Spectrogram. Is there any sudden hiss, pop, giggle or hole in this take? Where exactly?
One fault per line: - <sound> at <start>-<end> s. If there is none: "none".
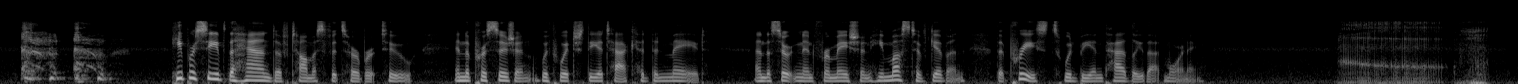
- cough at 0.2-1.3 s
- breath at 13.4-14.9 s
